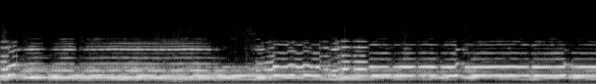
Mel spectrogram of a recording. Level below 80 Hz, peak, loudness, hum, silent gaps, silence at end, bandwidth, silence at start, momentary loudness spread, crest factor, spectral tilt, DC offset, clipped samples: -68 dBFS; 0 dBFS; -13 LUFS; none; none; 0 s; 3.4 kHz; 0 s; 1 LU; 12 dB; -8 dB/octave; 0.7%; under 0.1%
